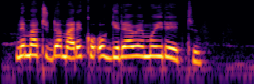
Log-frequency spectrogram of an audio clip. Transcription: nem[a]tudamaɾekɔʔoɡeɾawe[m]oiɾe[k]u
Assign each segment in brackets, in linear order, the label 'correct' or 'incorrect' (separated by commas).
correct, correct, incorrect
